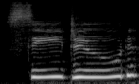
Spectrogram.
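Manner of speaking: high, loud mock scolding; teasing self-talk. A narrator's reading. Clarissa teasing herself after the lane slip, high mock scold. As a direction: needle yourself like a buddy.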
